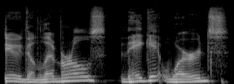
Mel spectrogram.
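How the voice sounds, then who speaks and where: A man co-hosting a podcast, going hoarse, ranting sarcastically and swearing freely in crude comedic banter. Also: mid-range voice, unhurried, no echo, clean studio sound. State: losing his voice. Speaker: podcast co-host.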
